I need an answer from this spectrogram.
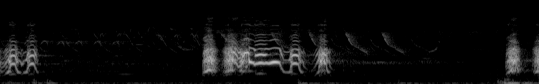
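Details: Angry eastern coyote gives two short barks, then a loud, wavering, harmonic bark-howl for over a second. Faint falling yips trail off before two more sharp barks.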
